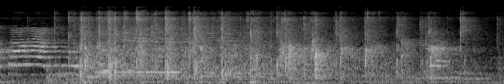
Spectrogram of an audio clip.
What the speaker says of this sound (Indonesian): Benar, tepuk tangan untuk Zuki.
